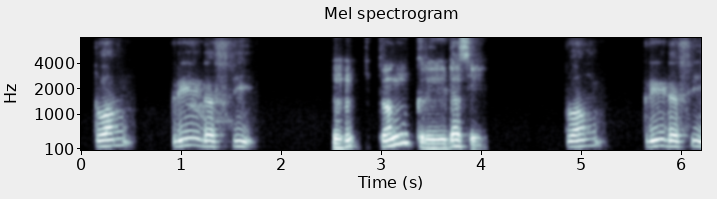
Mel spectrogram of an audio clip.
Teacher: क्रीडसी सी को नहीं खींचना है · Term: ह्रस्व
